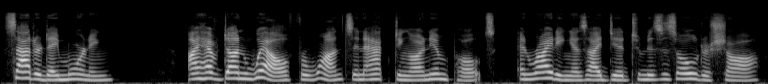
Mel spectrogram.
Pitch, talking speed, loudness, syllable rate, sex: 225 Hz, 150 wpm, -19 LUFS, 4.4 syllables/s, female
